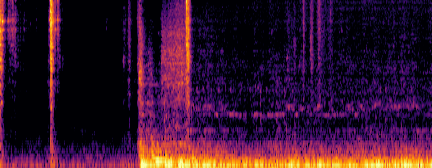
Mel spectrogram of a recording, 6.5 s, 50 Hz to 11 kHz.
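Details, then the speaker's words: 1972 Oldsmobile Cutlass Supreme V8, bought unseen, starting on the morning of day 3 of an 1800-mile drive home; keys jingle, then it catches at once and settles into a deep, steady, even idle with no knocks or misses; normal start and idle. "Sounds good."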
